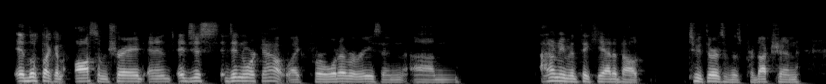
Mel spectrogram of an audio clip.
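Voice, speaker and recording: A man at medium pitch, very fast, with ordinary pitch variation and a dry, close sound with no echo. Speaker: sports podcast co-host. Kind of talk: casual sports discussion. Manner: slurring words, hesitant with fillers.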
